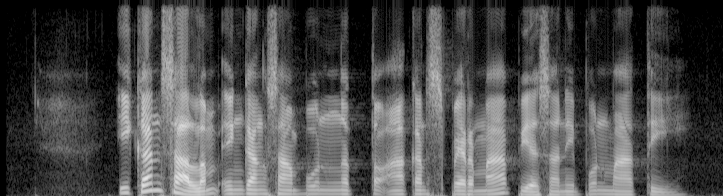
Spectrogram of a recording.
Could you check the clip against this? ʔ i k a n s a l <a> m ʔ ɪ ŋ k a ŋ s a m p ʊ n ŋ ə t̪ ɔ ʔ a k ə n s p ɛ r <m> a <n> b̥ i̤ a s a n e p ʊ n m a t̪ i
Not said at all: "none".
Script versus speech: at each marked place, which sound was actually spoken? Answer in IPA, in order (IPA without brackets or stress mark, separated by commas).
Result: ə, m, none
